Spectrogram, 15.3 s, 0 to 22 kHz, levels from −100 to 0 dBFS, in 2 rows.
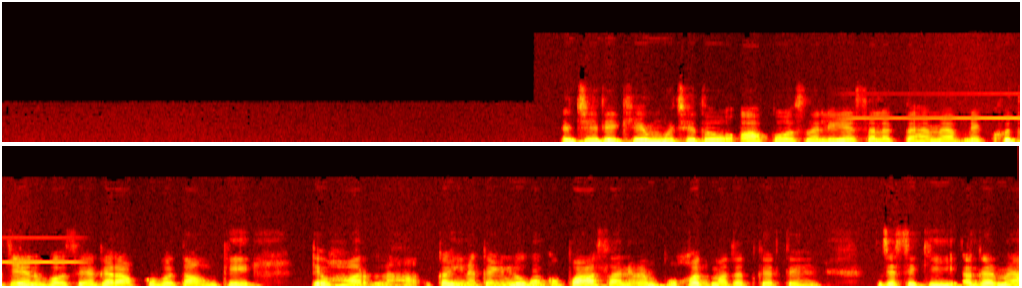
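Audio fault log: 0.00–4.00 s, adaptive stream starting at a low bitrate: the opening speech sounds dull and smeared, with nothing above about 6.3 kHz and a coarse, swirly edge on consonants, then at 4.00 s it brightens abruptly without any break. The player began on a cheap rung of the stream, which points to AAC-LC at about 24 kbit/s, so the encoder threw away the treble; once throughput was measured it switched to a richer version, which fits roughly 96 kbit/s.
6.23–8.35 s, feedback whistle: a thin, steady tone near 3.8 kHz sits well under the speech, around 20 dB down, swelling and fading slowly in strength for about two seconds before it disappears. The likely cause is a loudspeaker-to-microphone loop with gain just short of instability, so one frequency keeps recirculating and ringing without growing into a full howl, holding at a faint level instead.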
